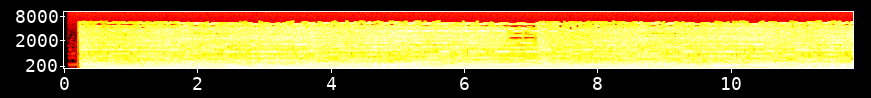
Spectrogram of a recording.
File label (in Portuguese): Boa Viagem Romantica Feminino; Telemensagens; Românticas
